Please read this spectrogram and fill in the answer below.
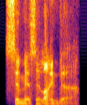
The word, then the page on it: Semicylinder: British English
